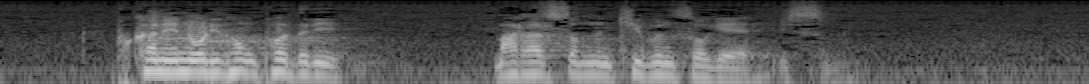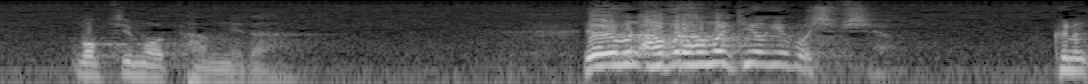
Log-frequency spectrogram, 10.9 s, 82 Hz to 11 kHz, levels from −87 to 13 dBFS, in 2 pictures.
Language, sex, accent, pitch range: Korean, male, native, 135-195 Hz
